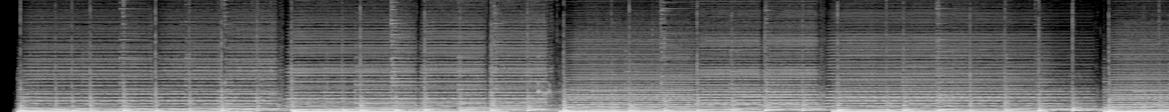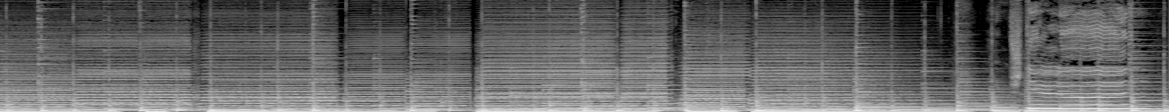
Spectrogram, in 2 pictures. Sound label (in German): singspiel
